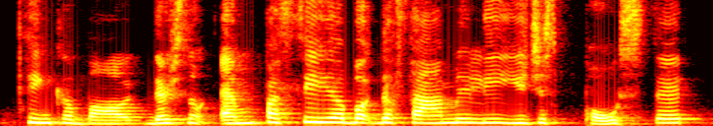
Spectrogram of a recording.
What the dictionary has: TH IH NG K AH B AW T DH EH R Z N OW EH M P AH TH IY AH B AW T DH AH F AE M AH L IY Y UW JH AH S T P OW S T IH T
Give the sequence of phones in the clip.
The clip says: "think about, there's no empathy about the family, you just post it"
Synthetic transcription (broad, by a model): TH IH NG K AH B AW T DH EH R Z N OW EH M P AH S IY AH B AW T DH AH F AE M AH L IY Y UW JH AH S P OW S T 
